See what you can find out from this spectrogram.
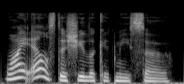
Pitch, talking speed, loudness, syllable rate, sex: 205 Hz, 260 wpm, -16 LUFS, 5.5 syllables/s, female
